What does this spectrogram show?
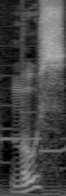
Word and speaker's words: muOS: But thanks to some new friends on the muOS Discord, actually they recently told me after watching one of my videos that it's pronounced moose, so I guess thanks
